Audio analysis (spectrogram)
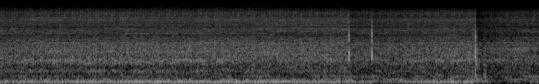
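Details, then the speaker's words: BMW E46 idling during a DIY AC recharge from a can: a steady idle with a few sharp clicks and a slight dip as the compressor clutch cycles in and out from low refrigerant charge; vent temperature still 23 °C. "Maybe it just needs some run time. And you can hear the clutch kicking in and out."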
